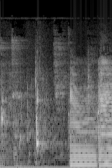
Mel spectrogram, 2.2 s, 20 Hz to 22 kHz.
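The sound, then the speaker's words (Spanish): Water dripping from a leaking tap: a few light, separate drips plop at uneven intervals before sustained musical tones take over. “Repara los grifos. Una gota por segundo son 30 litros de agua perdida al día.”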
